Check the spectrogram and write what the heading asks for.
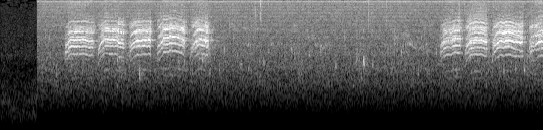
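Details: A varied tit gives calls and song: two bursts of about five nasal, harmonic notes, high and rapid, with a short pause between bursts over a faint steady hiss.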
